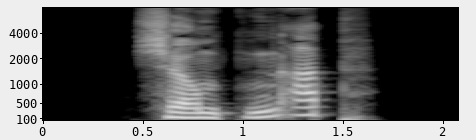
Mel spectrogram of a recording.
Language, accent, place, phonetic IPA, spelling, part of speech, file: German, Germany, Berlin, [ˌʃɪʁmtn̩ ˈap], schirmten ab, verb, De-schirmten ab.ogg
- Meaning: inflection of abschirmen: 1. first/third-person plural preterite 2. first/third-person plural subjunctive II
